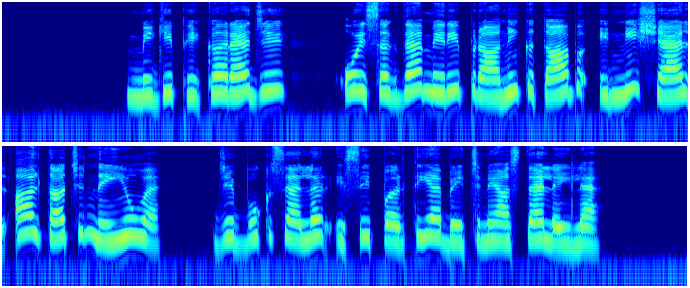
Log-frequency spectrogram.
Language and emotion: Dogri, fearful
